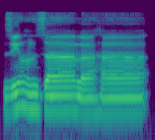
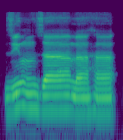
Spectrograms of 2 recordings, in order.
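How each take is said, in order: First: The final vowel is held a moderate length. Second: The final vowel is held only briefly. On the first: The speaker calls it right. "Harusnya zilzalaha" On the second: The speaker calls it wrong. "itu baru satu harokat"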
